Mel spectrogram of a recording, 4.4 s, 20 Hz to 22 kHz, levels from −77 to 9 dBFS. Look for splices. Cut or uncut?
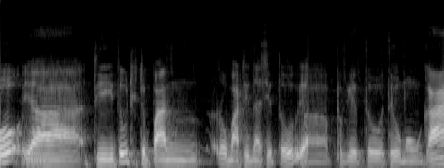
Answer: cut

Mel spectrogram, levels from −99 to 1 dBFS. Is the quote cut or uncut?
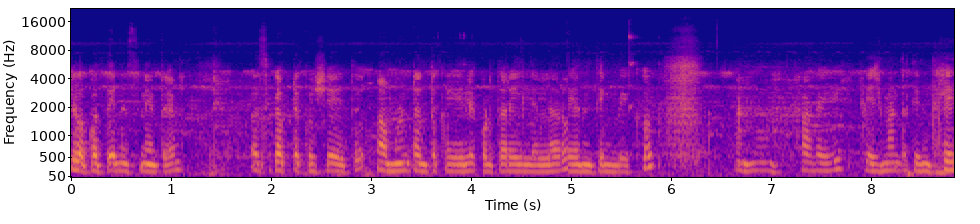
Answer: cut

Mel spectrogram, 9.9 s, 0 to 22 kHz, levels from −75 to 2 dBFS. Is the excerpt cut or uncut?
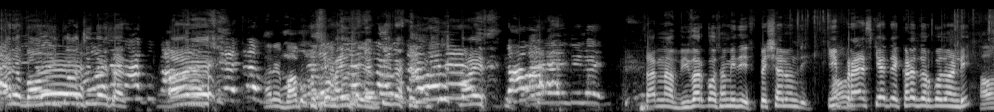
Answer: uncut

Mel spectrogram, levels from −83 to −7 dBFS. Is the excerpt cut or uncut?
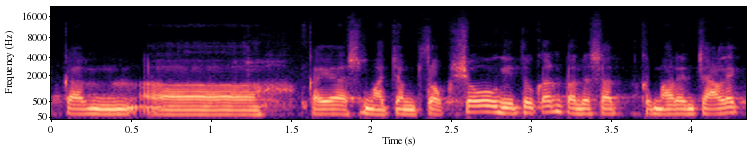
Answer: uncut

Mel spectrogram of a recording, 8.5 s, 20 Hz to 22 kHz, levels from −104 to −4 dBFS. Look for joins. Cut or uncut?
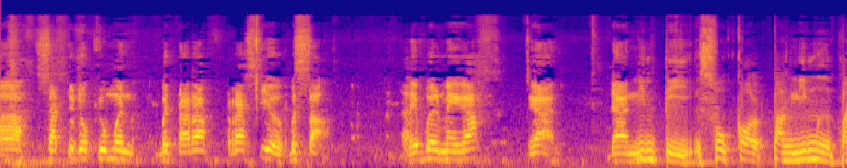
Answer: cut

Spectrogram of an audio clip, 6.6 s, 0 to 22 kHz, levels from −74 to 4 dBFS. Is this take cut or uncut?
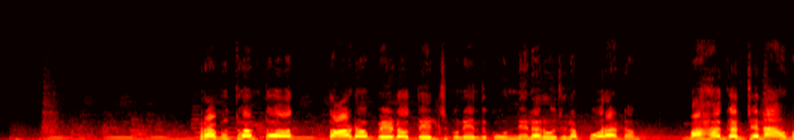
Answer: uncut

